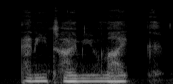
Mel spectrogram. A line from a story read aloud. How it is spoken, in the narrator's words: Harold repeated softly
